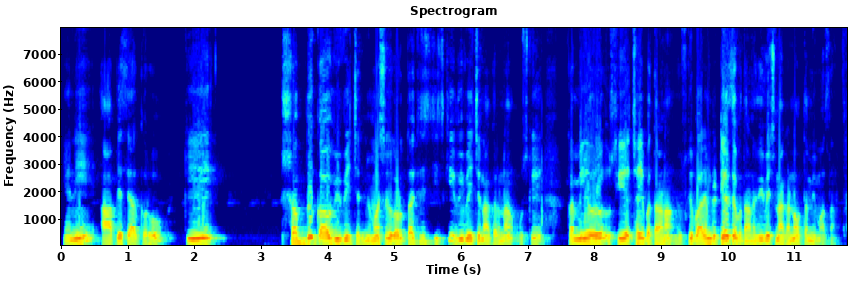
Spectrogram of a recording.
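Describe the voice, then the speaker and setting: A man's voice: on the high side, normal speed, dark tone. A man teaching an exam-prep history lesson, asking questions and answering them himself, with memory tricks and jokes.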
